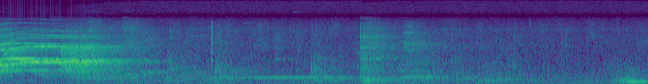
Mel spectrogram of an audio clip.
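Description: A cappella women's voices give the starting pitches. Each voice slides up into its note and enters after the one before, building a chord that is held and cuts off about a second in. The hall is then quieter, with a faint low held note and a soft thump near the end.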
